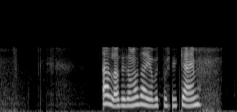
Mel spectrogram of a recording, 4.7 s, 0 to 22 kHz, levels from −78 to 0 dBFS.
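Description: From 0.87 to 1.11 s, packet loss with pitch repetition fills about 150 ms of gaps scattered over 240 ms, the longest 60 ms. It returns after "har jeg jobbet på" at 3.36 s for 90 ms. Repeated pitch periods give a held, buzzy tone that fades into silence in the longer gaps.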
